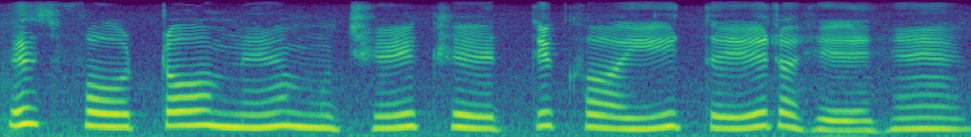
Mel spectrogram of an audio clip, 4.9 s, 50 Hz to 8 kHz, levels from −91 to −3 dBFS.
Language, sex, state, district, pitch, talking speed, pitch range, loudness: Hindi, female, Madhya Pradesh, Katni, 270 Hz, 110 wpm, 245-285 Hz, -16 LUFS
